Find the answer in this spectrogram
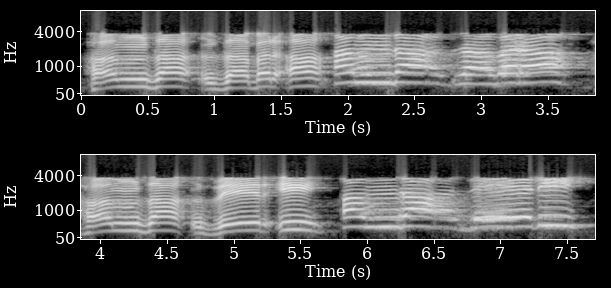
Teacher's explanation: جب ہم حمزہ کی ادائیگی کریں گے تو اس کی ادائیگی حلق کے نچلے حصے سے ہوگی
